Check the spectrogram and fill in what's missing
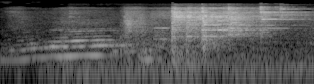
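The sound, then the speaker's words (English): Shards of broken glass clink and scrape together in bright, jangly bursts as a girl kneels and picks them up from a cushion on the floor, following a short high-pitched vocal sound at the start. “The woman says careful as the girl kneels and picks up shards of broken glass from a cushion on the floor.”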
